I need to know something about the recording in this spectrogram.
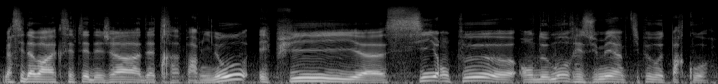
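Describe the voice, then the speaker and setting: A man's voice: mid-range voice, expressive, moderate pace, few pauses, a little mellow, slight background noise. A man hosting an interview, asking polite, hesitant questions with fillers. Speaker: interview host.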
